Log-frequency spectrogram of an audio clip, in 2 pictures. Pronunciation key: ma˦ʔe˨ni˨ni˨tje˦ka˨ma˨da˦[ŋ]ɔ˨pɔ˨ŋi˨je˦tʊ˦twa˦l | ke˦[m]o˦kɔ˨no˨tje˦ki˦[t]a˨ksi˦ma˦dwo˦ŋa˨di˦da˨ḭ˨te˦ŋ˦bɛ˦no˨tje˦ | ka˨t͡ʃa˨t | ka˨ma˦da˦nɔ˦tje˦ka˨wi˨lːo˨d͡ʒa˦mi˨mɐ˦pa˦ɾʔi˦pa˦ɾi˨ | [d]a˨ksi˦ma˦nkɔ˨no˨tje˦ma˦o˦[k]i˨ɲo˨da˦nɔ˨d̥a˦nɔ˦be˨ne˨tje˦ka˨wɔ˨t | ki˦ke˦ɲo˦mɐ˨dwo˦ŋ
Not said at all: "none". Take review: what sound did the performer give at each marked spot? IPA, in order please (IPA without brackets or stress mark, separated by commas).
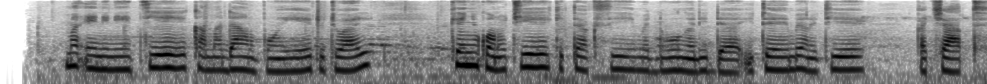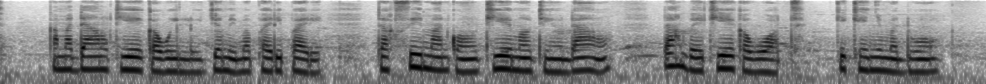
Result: n, ɲ, t, t, t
